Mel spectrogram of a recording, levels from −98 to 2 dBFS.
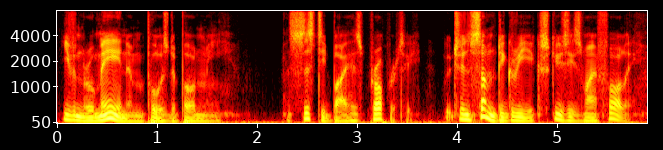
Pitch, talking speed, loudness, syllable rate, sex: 100 Hz, 150 wpm, -19 LUFS, 6.0 syllables/s, male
